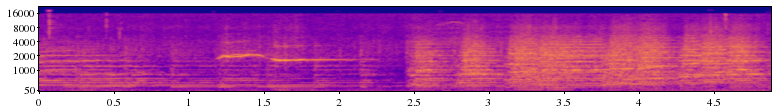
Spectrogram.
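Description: A bright whistled melody glides over a dance-band accompaniment on an old song recording, then the full band swells louder and busier in the second half.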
